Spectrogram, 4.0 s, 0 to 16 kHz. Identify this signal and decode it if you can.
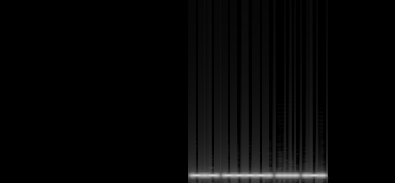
Morse code, heard as a keyed tone, about 42 wpm, 700 Hz. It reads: K9HR
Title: USA Call Signs - 4 Characters - Repeated 3x - 45wpm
